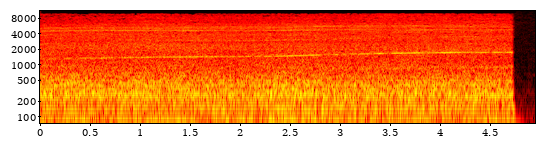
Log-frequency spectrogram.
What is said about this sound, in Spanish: El avión arranca los motores y empieza el despegue.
